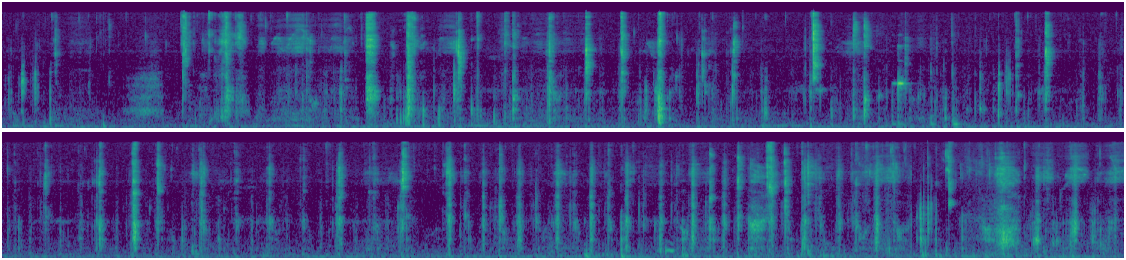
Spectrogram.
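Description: A person chewing a mouthful of chicken curry and rice eaten by hand: close-up mouth sounds of irregular sharp clicks, smacks and crunches.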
